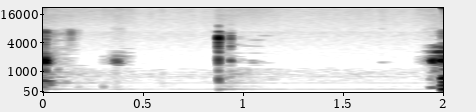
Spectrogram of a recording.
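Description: A single computer mouse click about a second in, over a faint steady low hum.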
